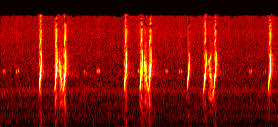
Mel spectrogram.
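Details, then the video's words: Quail with a crisp, rhythmic call of short sharp notes grouped in threes, repeated roughly once a second, and faint twittering behind. "batair ki awaz|quail sounds"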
